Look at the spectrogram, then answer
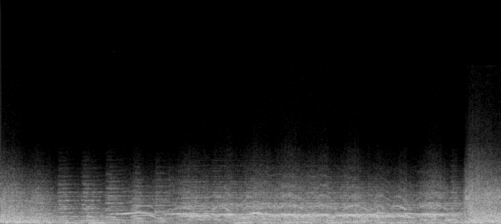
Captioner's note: gun fires; native Americans howl; gun fires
